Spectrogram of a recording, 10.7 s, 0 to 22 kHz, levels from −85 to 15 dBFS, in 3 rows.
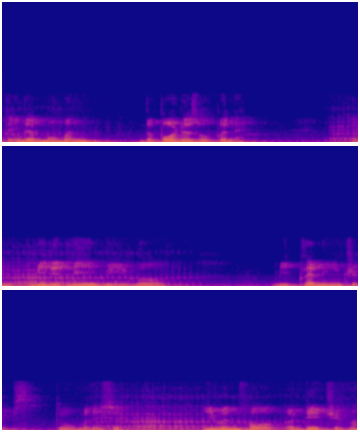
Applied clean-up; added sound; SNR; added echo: none; Growling; 18 dB; reverberation time 0.8 s.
